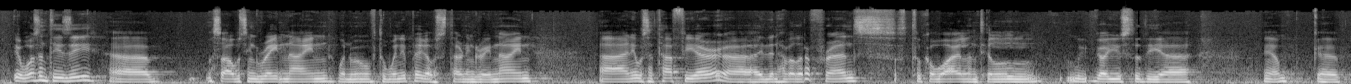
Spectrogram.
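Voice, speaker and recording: A man speaks at a moderate pace and medium pitch with a slight Argentine accent, his intonation fairly even and his loudness very even. Audible room echo and noticeable background noise surround him. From Argentina, Buenos Aires. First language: Spanish. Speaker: rabbi. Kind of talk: interview.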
